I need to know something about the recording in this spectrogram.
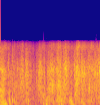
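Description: Several people running on a dirt track: irregular footfalls, with knocks and clatter from the beer crate of bottles they carry.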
